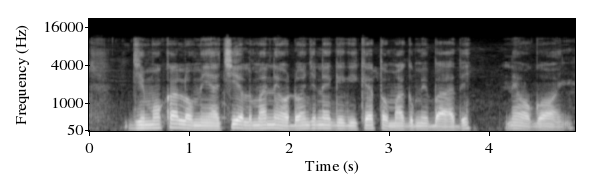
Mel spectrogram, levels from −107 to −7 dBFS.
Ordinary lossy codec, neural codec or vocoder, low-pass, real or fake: Opus, 64 kbps; none; 10.8 kHz; real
